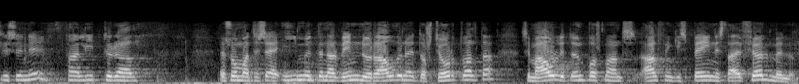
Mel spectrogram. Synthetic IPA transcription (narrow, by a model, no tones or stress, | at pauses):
lɪsɪnːɪθaðliːt̪ʏɾað | ɛ̥sɔmat̪ɪsɛʔiːmʏnt̪ɪnaɾvɪnːʏraːwðʏnejt̪awst̪jowɾt̪valt̪a | sɛmaːwlɪt̪ʏmpɔwsmansa̰lfiɲcɪspeːjnɪst̪aðɪfjœlmɛlʏ̰m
